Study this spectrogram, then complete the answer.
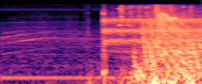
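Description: A laser beam fires with a sharp zap.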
